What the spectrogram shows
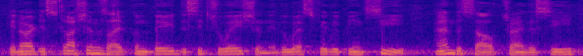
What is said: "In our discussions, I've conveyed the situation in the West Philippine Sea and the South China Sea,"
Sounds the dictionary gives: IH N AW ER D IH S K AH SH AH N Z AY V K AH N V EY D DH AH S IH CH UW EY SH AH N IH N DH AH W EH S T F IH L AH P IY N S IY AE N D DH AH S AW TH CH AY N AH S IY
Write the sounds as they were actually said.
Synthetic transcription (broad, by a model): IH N AW ER D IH S K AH SH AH N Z AY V K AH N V EY D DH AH S IH CH UW EY SH AH N IH N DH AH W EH S T F IH L AH P IY N S IY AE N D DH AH S AW T CH AY N AH S IY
